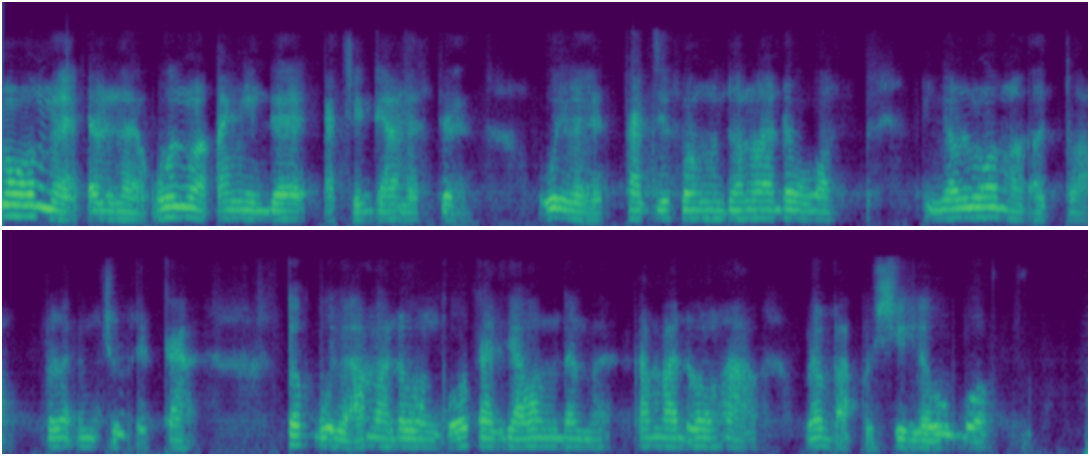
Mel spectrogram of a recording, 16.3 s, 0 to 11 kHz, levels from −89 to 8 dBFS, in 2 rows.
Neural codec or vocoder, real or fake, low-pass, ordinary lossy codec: codec, 16 kHz, 1 kbps, FreqCodec, smaller model; fake; 7.2 kHz; AAC, 48 kbps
